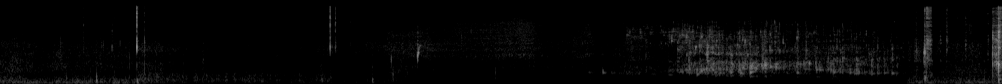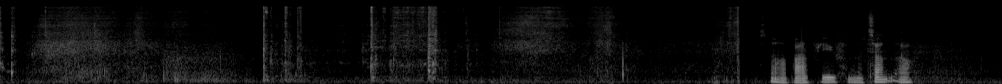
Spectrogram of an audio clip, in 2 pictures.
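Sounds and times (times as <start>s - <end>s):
liquid pouring into container: 5.8s - 9.2s.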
